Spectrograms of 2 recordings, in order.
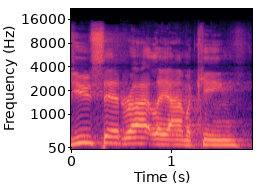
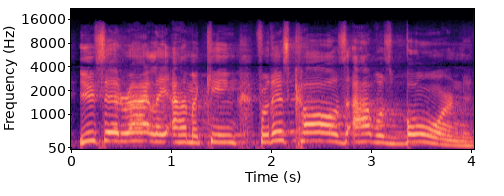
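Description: First: Said in the usual way. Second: Proclaimed. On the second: Shown as a demonstration. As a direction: declare it like a royal claim, slowing at the end. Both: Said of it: "Jesus, y'all catch this".

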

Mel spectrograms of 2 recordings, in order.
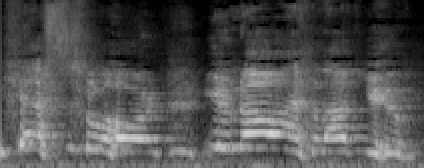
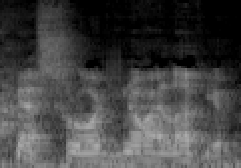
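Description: First: Loud, high, insistent answer; emphatic plea. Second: Said in the usual way. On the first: Acted. Peter answering Jesus a third time, emphatic plea. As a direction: cry it out with raised voice.

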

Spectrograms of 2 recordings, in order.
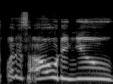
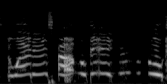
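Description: First: Said in the usual way. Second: High, sustained plea as God's voice. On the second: Acted. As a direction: draw the question out high, as if God asks it. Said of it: "God said".

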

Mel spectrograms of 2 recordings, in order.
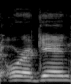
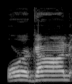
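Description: First: Oregon as OR-uh-gen, short last vowel; alternative pronunciation. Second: Oregon as OR-uh-gahn, open last vowel; variant pronunciation. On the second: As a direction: say Oregon ending in a full GAHN. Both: Shown as a demonstration. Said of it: "Sometimes I say it wrong".

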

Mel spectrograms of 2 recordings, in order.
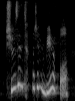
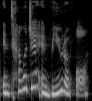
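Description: First: High and fast. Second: Said in the usual way. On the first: Shown as a demonstration. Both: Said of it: "let me make sure I say it right".

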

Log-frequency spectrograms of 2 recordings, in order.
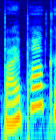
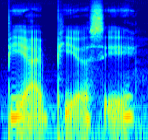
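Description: First: "bipoc" pronounced as a single word, BY-pock; said as one word. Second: "B I P O C" named letter by letter; spelled out. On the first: Reader checking how to say an acronym, "bipoc" as one word. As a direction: say "bipoc" as a word, not letters. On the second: Reader unsure of an acronym, "B I P O C" spelled out. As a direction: spell "B I P O C" as five separate letters. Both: Shown as a demonstration. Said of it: "is it bipoc or".

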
